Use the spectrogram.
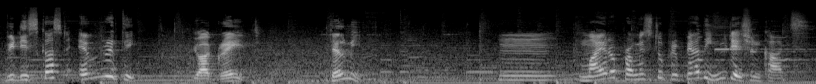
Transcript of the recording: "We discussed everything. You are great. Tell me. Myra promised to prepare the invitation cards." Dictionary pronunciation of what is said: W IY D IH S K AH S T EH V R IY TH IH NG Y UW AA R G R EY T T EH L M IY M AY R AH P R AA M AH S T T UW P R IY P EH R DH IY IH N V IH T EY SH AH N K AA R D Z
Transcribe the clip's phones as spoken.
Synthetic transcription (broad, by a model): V IY D IH S K AH S T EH V R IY T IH NG Y UW AA R G R EY T T EH L M IY M AY R AH P R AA M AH S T T UW P R IY P EH R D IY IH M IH T EY SH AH N K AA R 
